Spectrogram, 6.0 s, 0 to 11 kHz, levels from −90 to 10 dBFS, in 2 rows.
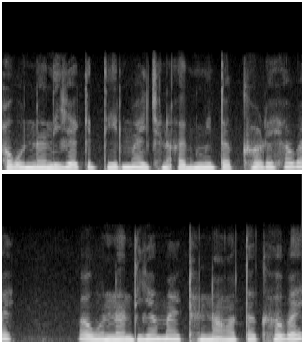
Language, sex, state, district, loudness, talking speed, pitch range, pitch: Chhattisgarhi, female, Chhattisgarh, Sukma, -11 LUFS, 190 wpm, 220-240 Hz, 225 Hz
